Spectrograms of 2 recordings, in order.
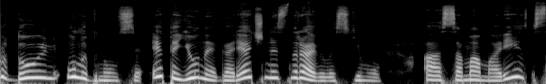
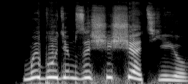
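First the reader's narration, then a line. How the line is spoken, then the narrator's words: Exclamation. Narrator (Russian): воскликнул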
